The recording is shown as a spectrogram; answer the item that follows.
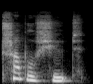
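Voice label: "troubleshoot", British English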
